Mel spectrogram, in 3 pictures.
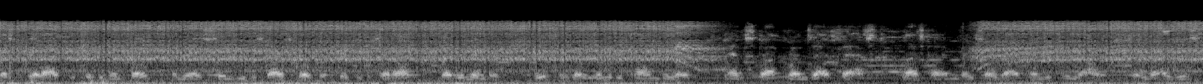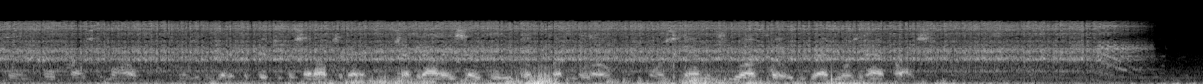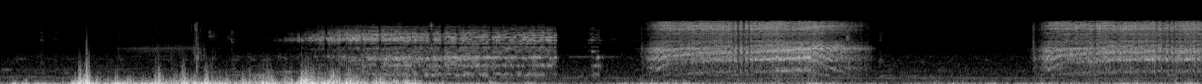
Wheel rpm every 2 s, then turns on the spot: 160, 170, 160, 90, 10, 140, 160, 160, 160, 160, 160, 100, 0, 0, 0, 70, 40, 100.
none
